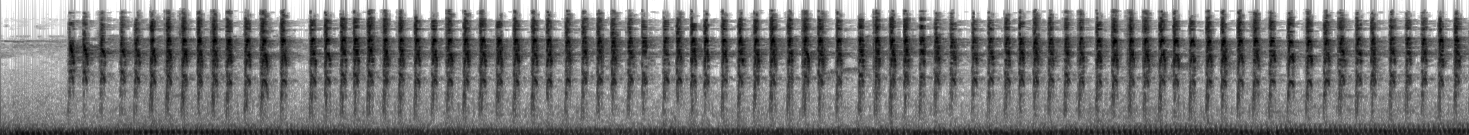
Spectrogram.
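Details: Long run of sparrow-style chattering from a white-rumped shama: after a moment of quiet, rapid crisp chips pour out continuously for ten seconds at an even pace.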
